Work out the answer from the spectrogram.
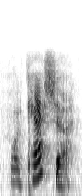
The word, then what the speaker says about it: Waukesha: Waukesha. The way it's spelled is not the way it sounds.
